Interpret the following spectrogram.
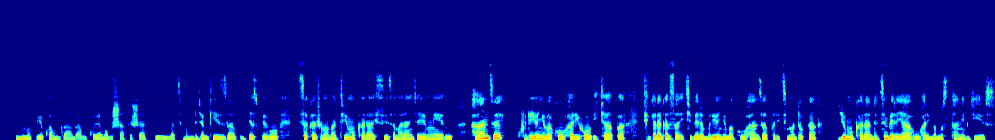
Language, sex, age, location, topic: Kinyarwanda, female, 18-24, Kigali, health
